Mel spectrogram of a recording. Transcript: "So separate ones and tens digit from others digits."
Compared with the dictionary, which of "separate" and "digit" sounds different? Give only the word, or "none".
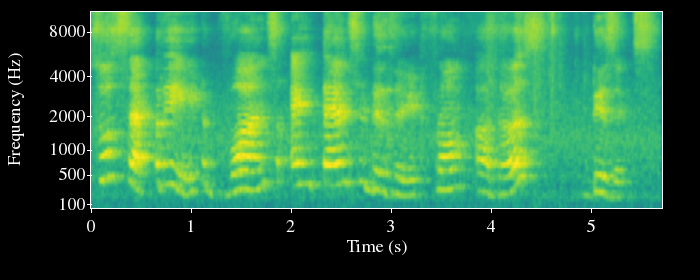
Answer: digit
